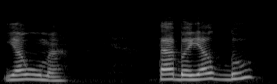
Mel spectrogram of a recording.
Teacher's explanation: ada ba sukun di tengah kata, sukunnya asli, hukumnya qalqalah sughra, dibaca dengan pantulan yang tidak terlalu kuat dan perlu diingat jangan diberikan penekanan seolah-olah ada hamzah sukunnya.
